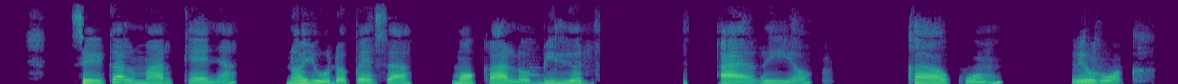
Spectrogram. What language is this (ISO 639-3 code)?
luo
